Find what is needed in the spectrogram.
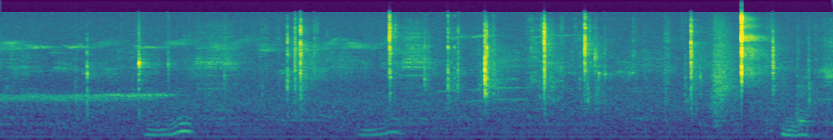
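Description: Irregular sharp clicks and taps of small metal parts being handled and fitted by hand on an engine's valve cover, the loudest one near the end. Twice early on there is a short, low vocal sound.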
